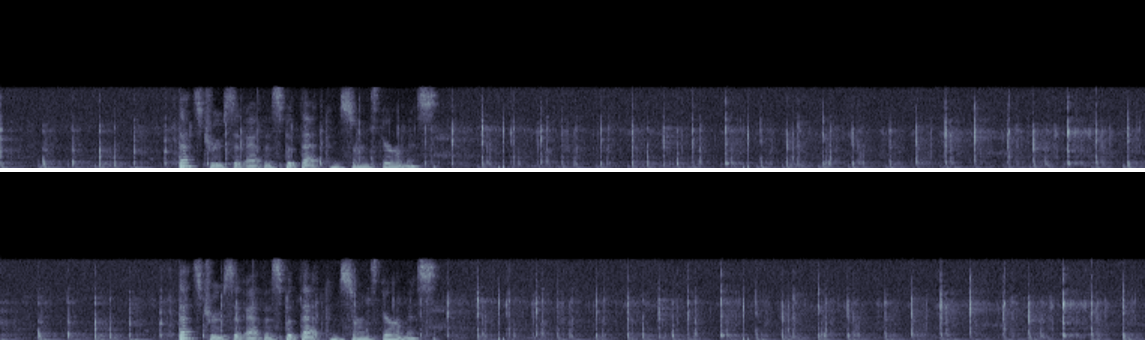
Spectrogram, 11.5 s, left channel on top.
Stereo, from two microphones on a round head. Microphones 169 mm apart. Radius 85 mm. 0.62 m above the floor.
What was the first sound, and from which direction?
A woman speaking, 10° right (ahead or behind).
